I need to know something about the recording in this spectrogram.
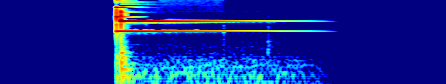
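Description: A single bright ding, a bell-like chime sound effect struck about a second in and ringing out as it fades over about two seconds, with dead silence around it.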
